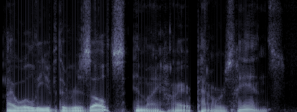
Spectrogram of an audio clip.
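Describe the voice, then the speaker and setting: A man's voice: very deep voice, lively intonation, moderate pace, creaky, warm tone, breathy edge, highs cut off. A man in recovery earnestly reading a daily meditation passage aloud.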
